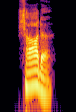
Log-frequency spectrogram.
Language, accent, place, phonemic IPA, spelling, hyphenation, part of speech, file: German, Germany, Berlin, /ˈʃaːdə/, Schade, Scha‧de, noun, De-Schade.ogg
- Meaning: archaic form of Schaden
